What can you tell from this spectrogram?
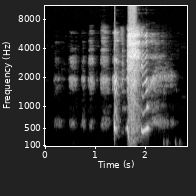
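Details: A few short breathy inhalations build up, then one loud explosive sneeze with a trailing voiced 'choo', reportedly provoked by sneezing powder.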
